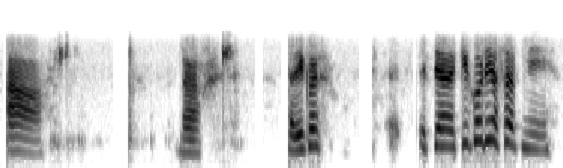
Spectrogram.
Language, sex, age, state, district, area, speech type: Assamese, female, 45-60, Assam, Nalbari, rural, conversation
